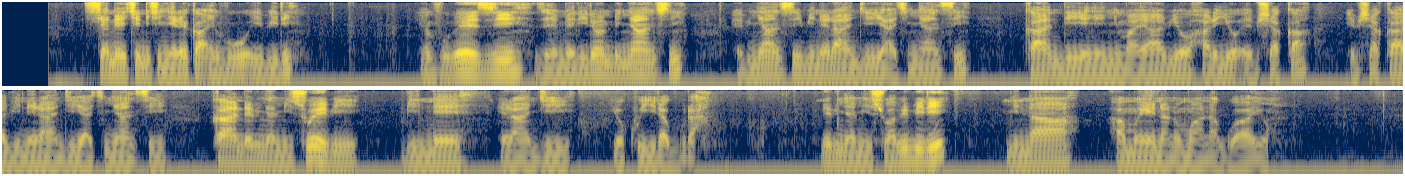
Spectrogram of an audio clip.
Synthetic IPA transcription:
ci̥ʃane̞ciniciɲe̞ɾe̞kae̞ɱvuβuiβiɾi | e̞ɱvuβe̞ːzize̞me̞ɾiːɾombiɲaːnt͡si | e̞βiɲaːnt͡siβine̞ɾaːɲɟijaciɲaːnt͡si | kʰaːndieeɲumajaβjo̞haɾijo̞e̞βiʃaka | e̞βiʃakaβiːne̞ɾaːɲɟijaciɲaːnt͡si | kaːndie̞βiɲamiːswe̞ːβi | βine̞ː | ɾaːɲɟi | jo̞kwiːɾaɡuɾa | ne̞βiɲamiːswaβiβiɾi | ɲina | hamwe̞nano̞mwaːnaɡwaːjo̞

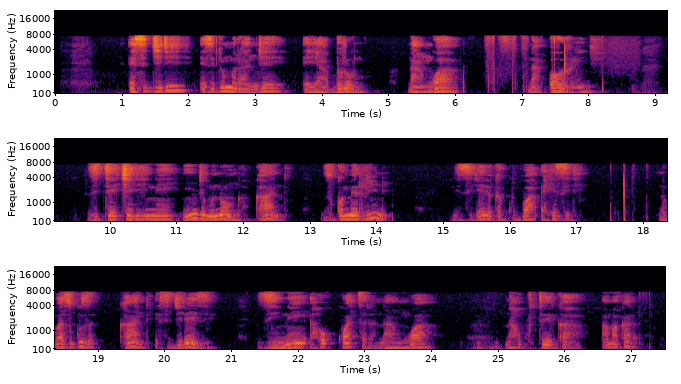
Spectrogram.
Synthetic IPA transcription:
e̞siɟiɾieziɾjo̞ːmuɾaːɲɟe̞ː | jaβuɾu | naŋɡwa | naoɾeɲɟi | zite̞ːce̞ɾiːne̞ɲiːɲɟimuno̞ːŋɡakʰaːndi̥ | ziko̞me̞ɾɾiːne | niziɾe̞βe̞kakuβaehiziɾi | niβaziɡuza | kʰaːndiesiɟiɾe̞ːzi | ziːne̞aho̞ku̥kwaːt͡siɾanaːŋɡwa | naho̞ku̥te̞ːkʰaː | makaɾa

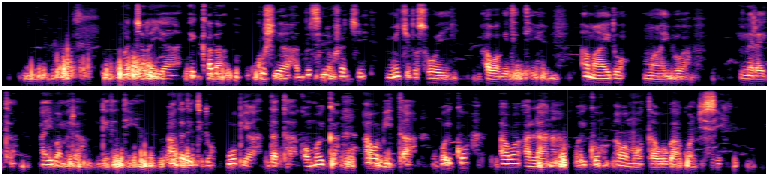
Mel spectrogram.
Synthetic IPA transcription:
mɐt͡ʃʼːɐnɐjːaːɛkʼːɐd̪ɐkʊʃɪjaːhɐd̪ːɪɾsɪnːɛʊʃɐt͡ʃːɪmɪt͡ʃʼːɪd̪ɔsɔɔj | ɐwɐɡeːt̪ʰɛt̪ʰːiː | ʔɐmaːjɪd̪ɔ | maːjʊwa | mɛɾɐjkʰːɐːjbɐmɛɾɐ̰ɡeːt̪ʰɛt̪ːḭːʔɐd̪ɐd̪ɛt̪ːɪd̪ɔuːpʼɪjaːd̪ɐt̪ːaːkʼɔmːɔjkːɐɐwɐbiːt̪ʰːa̰ː | wɔjkːɔɐwɐʔɐlːaːna̰wɔjkːɔɐwɐmoːt̪ːaːwuːɡaːkʼɔnt͡ʃʼːɪ̥sːiː

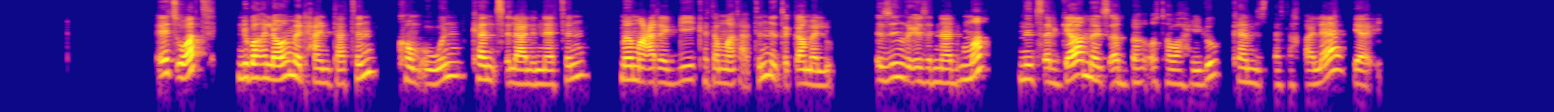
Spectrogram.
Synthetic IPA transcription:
ʔɨt͡sʼwat̪ | nɨbahlawimɐd̪ħanɐt̪ʰat̪ʰɨn | kʰɐmʔuwʊnkʰɐmt͡sʼɨlalɨnːɐt̪ʰɨn | mɐmaʕɾɐɡikʰɐt̪ʰɐmat̪ʰa̰t̪ʰɨnːɨt̪ʼɨkʼːɐmɐlːu | ʔɨzinɨɾiʔozɨnːad̪ɨmːa | nɨt͡sʼɨɾɡiamɐt͡sʼɐbɐχʼut̪ʰɐβaɦilukʰɐmzɨt̪ʰɐt̪ʰɐxɐlɐjɛɾʔḭ

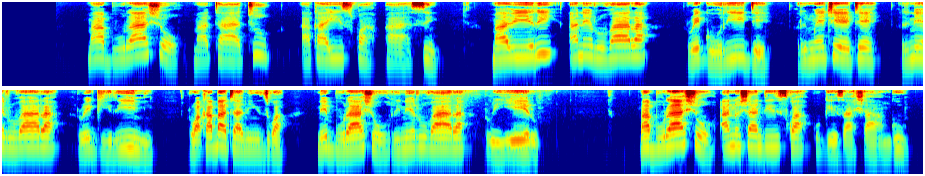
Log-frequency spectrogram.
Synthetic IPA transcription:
mabʱuɾaʃo̞ | matatʰu | akaiswapaːsi | maʋiri | ane̞ruʋaɾa | rwe̞ɡʱo̞ridʱe̞ | rimwe̞t͡ʃe̞te̞ | rine̞ruʋaɾa | rwe̞ɡʱirini | rwakaɓatanid͡zwa | ne̞bʱuɾaʃo̞rine̞ruʋaɾa | rwejeːru | mabʱuɾaʃo̞ano̞ʃandiswakuɡʱe̞zaʃaːŋɡu

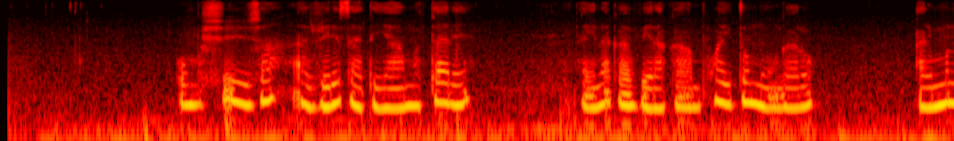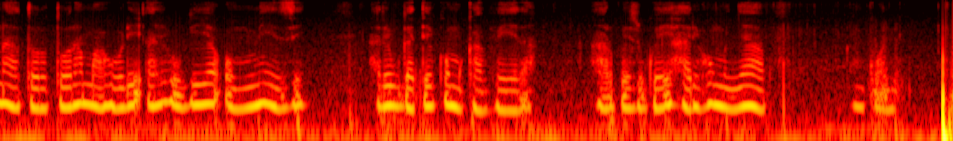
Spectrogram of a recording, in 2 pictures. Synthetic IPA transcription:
o̞muʃiːʒa̰ːʒwiːɾe̞ːsaːtijamutaɾe̞ | ainakaviːɾaka̰ːmbuhaito̞muːŋɡaɾo̞ | aɾimunato̞ɾotoɾamahuɾiʔahihuɡiːjaʔomumiːzi | haɾiβuɡatekomukaviːɾa̰ː | haɾuɡeːʒiɾɡweːjehaɾiɦo̞muɲaːpu̥ | ŋko̰ni

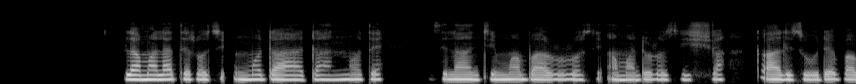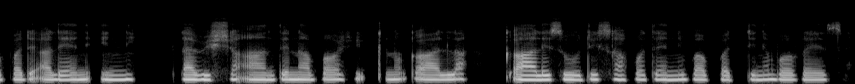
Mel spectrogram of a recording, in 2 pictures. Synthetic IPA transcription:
lɐmɐlɐt̪ɛɾɔsɪʔʊmːɔd̪aːd̪ɐnːɔt̪ɛ | ɪsɪlant͡ʃʼɪmːɐbɐrːʊɾɔsɪʔɐmɐd̪ɔɾɔsɪʃːɐ | kʼaːlɪsuːd̪ɛbɐbːɐd̪ɛ̰ʔɐ̰le̞ːnɪnːɪ | lɐwɪʃːɐ̰ʔaːnt̪ɛnɐbːɐwɐʃɪkʼːɪnɔkʼaːlːɐ | kʼaːlɪsuːd̪ɪsɐfɔt̪ɛnːɪbɐbːɐd̪̥ːɪnɛbɔrːe̞ːs

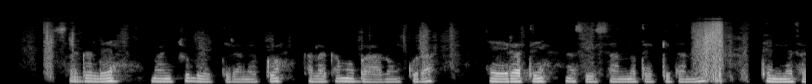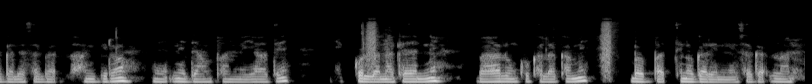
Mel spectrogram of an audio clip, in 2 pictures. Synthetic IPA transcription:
sɐ̰ɡɐlɛ | mɐnt͡ʃːʊbe̞ːt̪ːɪɾɐnɛkːɔkɐlɐkʼɐmʊbaːlʊŋkːʊɾɐ | heːɾɐt̪ɪɐsiːsːɐnːɔt̪ɛkːɪt̪ɐnːɐt̪ɛnːɛsɐɡɐlɛsɐɡɐʔlɐɐŋɡɪɾɔʔnɪd̪ɐmfɐnːɛjaːt̪ɛ | ɪkːɔlːɐnɐkɐjɐnːɛ | baːlʊŋkʊkʰɐlɐkʼɐmɛbɐbːɐt̪ʼːɪnɔɡɐɾɛnːɛsɐɡɐʔlɐn

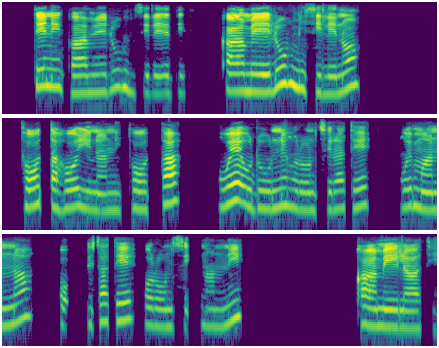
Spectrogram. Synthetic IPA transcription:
t̪ːɪnɪkaːmeːlʊmɪsɪleːt̪ɪ | kaːmeːlʊmɪsɪlɛnɔ | t̪o̞ːt̪ːɐɦoːjɪnɐnːɪt̪o̞ːt̪ːɐ | wɛːʊd̪uːnːɛhɔɾɔnsɪɾɐt̪ɛ | wɔjmɐnːɐ | hɔpːɪsɐt̪ɛhɔɾɔnsɪʔnɐnːɪ | kaːmeːlaːt̪ʰɪ

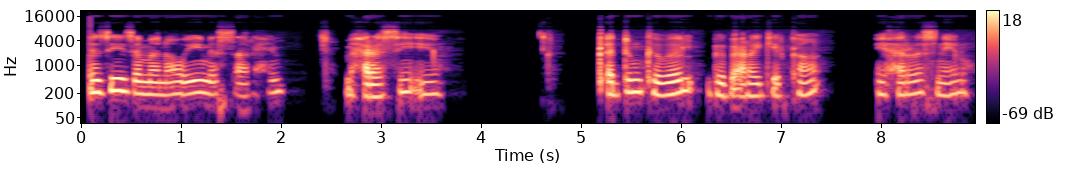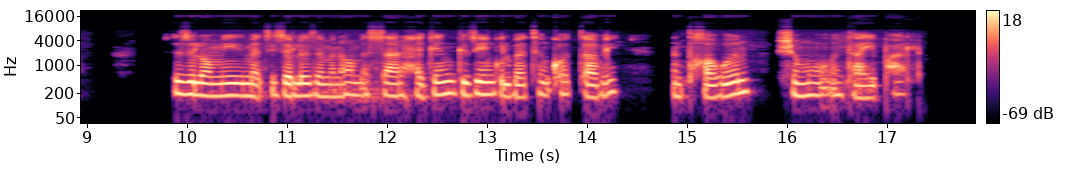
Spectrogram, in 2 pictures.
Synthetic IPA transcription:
ʔɨzizɐmɐnawimɐsaɾħɨn | mɐħɾɐsiɨjːu | kʼɨd̪ːɨmkʰɨβɨlbɨbɨ̰ʕɾajɡeɾkʰa | jɪħɨrɐsne̞ɾu | ʔɨzilo̞mimɐt͡sʼizɐlːo̞zɐmɐnawimɐsːaɾiħɡɨnɡize̞ŋɡulbɐt̪ʰɨnkʼot̪ʼːɐβi | ʔɨnt̪ʰɨ̥xɐwːʊn | ʃɪmuɨ̰nt̪ʰajɪbhal

